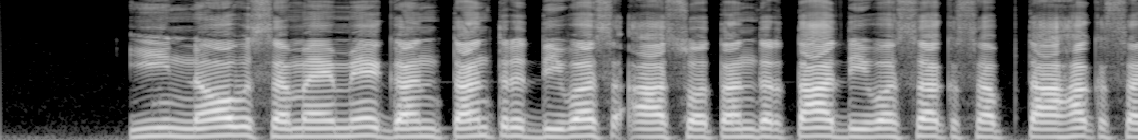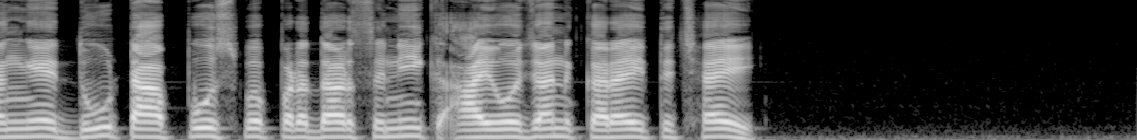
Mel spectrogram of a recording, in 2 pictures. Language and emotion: Maithili, neutral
